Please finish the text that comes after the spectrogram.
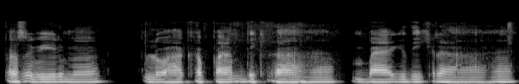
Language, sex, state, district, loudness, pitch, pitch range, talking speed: Hindi, male, Bihar, Patna, -20 LUFS, 115 Hz, 115-125 Hz, 140 wpm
